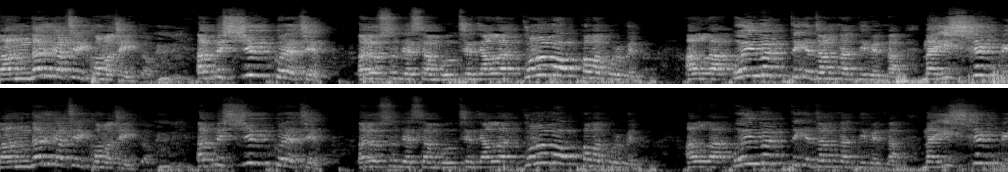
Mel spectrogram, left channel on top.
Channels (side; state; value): right; quieter; 9.0 dB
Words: বান্দার কাছেই ক্ষমা চাইতে হবে। আপনি শিরক করেছেন, রাসূল ইসলাম বলছেন যে আল্লাহ কোনো ক্ষমা করবেন না, আল্লাহ ওই ব্যক্তিকে জান্নাত দিবেন না, না ইশরিক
